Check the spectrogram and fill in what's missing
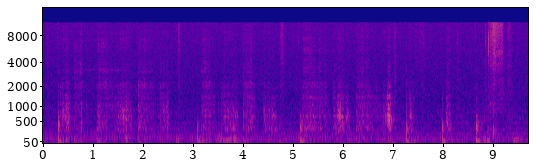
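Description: A fine-point pen tip scratches and strokes across a thin white paper sheet lying flat on a table while writing. The quiet, soft strokes come as short bursts of scratchy friction with a low steady hum underneath, with a brief bright swish near the end.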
